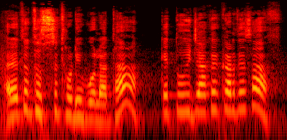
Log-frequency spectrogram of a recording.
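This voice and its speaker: Skit figure: mid-pitched voice as a grumbly older father-in-law, easygoing, faint hiss. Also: brisk, a little mellow, lightly acted. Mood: grumbling. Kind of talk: family comedy skit.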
